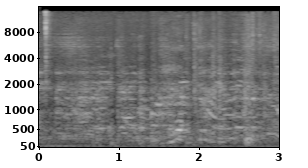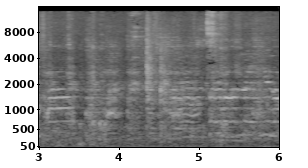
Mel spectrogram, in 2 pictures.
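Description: Pop music with singing, playing from a radio in the room. A few light knocks sound over it.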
